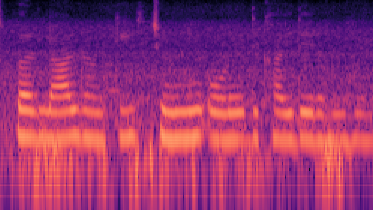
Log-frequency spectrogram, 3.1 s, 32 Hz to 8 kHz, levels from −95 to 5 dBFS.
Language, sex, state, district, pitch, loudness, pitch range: Hindi, female, Chhattisgarh, Raigarh, 210 Hz, -24 LUFS, 205-220 Hz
